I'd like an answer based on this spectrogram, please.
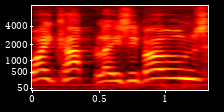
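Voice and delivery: put-on loose, rough London Cockney accent. Voicing Thomas the tank engine, in a sort of Cockney voice. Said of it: "Thomas has a sort of Cockney voice".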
